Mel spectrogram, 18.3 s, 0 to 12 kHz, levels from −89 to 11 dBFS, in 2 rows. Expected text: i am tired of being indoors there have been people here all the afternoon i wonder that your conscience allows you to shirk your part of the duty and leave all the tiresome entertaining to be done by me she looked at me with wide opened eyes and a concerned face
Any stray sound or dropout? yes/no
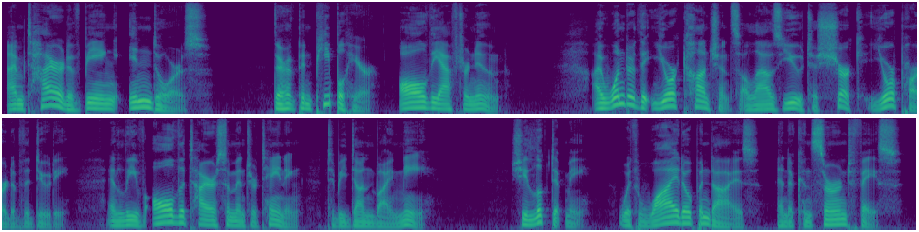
no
